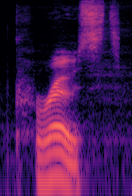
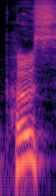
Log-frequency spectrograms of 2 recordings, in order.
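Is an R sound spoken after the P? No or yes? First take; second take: yes; no. First: The word is said with an R sound. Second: The word is said without an R sound. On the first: The speaker calls it right. "as the R is not silent" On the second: The speaker calls it wrong. "we're no longer going with the post system"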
